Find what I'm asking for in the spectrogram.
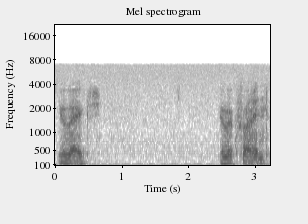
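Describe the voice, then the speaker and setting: A man's voice: a bass voice, very animated, very slow, vocal fry, slightly rough, full character voice. An actor playing a cool, terse, matter-of-fact hitman in a 1970s radio drama. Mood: guarded. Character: Jim Derry, cool laconic hitman back in town. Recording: dull lo-fi old radio recording.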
